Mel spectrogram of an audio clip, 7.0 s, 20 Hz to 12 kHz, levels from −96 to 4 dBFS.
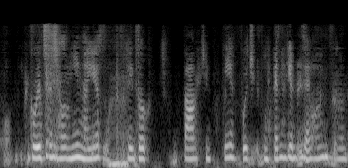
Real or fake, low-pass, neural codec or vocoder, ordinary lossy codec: fake; 7.2 kHz; codec, 16 kHz, 0.5 kbps, FreqCodec, larger model; AAC, 32 kbps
